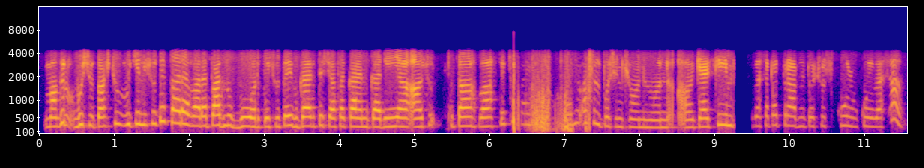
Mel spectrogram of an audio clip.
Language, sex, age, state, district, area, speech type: Kashmiri, female, 18-30, Jammu and Kashmir, Baramulla, rural, conversation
